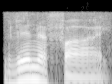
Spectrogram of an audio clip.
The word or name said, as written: vinify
